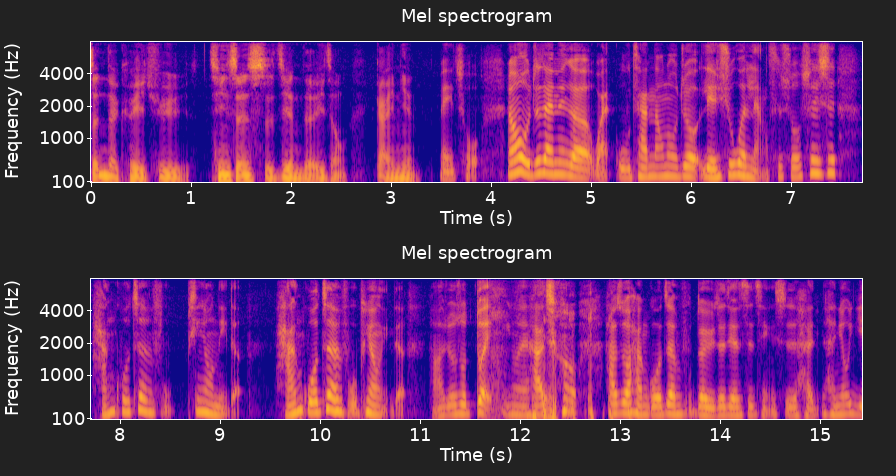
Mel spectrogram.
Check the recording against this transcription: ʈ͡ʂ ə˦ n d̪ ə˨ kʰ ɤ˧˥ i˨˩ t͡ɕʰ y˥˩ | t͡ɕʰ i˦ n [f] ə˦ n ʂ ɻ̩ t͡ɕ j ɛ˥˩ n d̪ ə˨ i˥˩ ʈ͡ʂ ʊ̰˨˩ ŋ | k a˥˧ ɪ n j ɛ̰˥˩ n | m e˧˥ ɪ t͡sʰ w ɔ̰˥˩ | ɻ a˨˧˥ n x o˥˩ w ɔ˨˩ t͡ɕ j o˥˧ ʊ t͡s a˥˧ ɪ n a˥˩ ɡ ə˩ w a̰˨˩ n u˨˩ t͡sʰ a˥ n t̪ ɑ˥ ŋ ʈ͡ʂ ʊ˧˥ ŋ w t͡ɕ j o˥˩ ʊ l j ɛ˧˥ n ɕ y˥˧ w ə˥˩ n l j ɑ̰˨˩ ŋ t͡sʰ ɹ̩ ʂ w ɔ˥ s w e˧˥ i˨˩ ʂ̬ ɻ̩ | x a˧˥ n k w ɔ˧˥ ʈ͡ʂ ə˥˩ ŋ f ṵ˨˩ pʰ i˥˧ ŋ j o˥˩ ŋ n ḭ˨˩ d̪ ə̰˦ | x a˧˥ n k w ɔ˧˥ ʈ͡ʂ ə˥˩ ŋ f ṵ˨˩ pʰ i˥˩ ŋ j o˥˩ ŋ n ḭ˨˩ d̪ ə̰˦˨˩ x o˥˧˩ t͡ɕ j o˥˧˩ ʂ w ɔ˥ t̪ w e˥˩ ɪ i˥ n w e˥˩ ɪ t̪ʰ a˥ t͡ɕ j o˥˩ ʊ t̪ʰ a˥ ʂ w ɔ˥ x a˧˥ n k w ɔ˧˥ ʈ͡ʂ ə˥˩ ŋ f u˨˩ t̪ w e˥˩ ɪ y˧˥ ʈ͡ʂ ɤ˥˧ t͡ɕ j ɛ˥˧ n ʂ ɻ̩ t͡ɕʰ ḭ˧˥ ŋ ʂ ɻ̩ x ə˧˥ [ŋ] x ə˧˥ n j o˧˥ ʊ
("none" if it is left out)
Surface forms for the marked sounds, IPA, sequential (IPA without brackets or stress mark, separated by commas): ʂ, n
